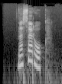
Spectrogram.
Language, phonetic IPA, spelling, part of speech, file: Russian, [nəsɐˈrok], носорог, noun, Ru-носорог.ogg
- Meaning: rhinoceros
